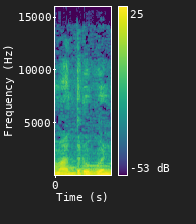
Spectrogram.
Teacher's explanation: stres atau penekanannya terdapat pada ro dan wawu, tekan lebih kuat dibanding dengan fonem lainnya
